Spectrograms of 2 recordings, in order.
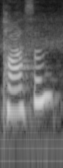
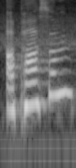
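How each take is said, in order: First: The word starts directly with the p sound. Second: An extra vowel sound comes before possum. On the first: "people just say possum" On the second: "I've always said, like, a possum"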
